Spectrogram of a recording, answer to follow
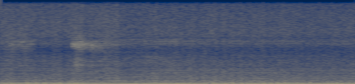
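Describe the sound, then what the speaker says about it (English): Heavy trucks rolling along the Hume Highway during a flood detour, a steady loud low rumble of engines and tires that never lets up, with no talking. "Massive amount of trucks."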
